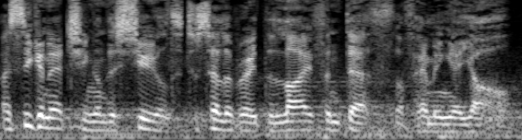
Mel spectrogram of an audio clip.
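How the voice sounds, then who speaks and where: Actor playing a solemn Viking warrior, noisy backdrop. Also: male voice, mid-range voice, natural voice. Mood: earnest. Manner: measured, solemn, formal phrasing. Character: Eivor, steady male Viking warrior and clan counselor. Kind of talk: video game cutscene acting.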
